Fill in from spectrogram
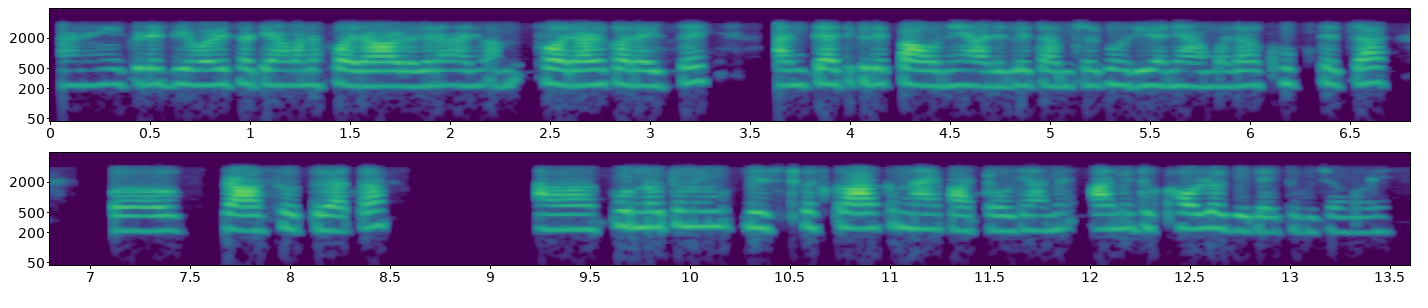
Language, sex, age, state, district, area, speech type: Marathi, female, 18-30, Maharashtra, Thane, urban, conversation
